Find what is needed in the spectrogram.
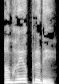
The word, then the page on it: ಅಭಯಪ್ರದ: abhayaprada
